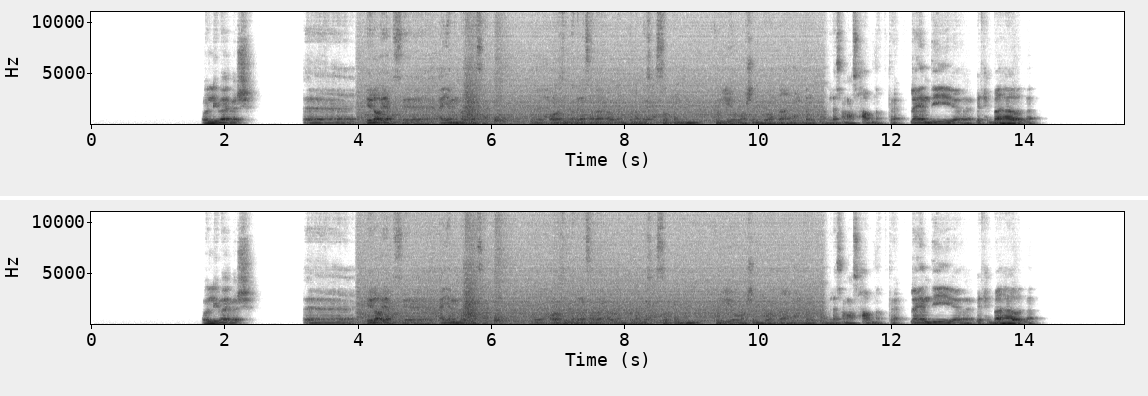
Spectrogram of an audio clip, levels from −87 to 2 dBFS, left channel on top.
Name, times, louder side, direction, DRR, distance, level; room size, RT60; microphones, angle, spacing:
voice 1, 1.7-2.4 3.2-6.0 6.6-14.1, left 1 dB, 50° left, 0.6 m, -21 dB
sound 1, 4.0-11.0, right 1 dB, 15° right, 0.5 m, -27 dB
2.3 x 2.1 x 2.7 m
head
